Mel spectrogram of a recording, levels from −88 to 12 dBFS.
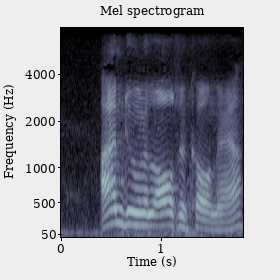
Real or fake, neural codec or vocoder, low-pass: fake; codec, 24 kHz, 0.9 kbps, WavTokenizer, medium speech release version 2; 7.2 kHz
